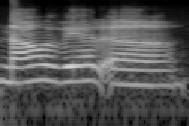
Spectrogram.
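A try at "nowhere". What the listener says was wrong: हां सिंगल ये किधर गया वो नाउ वेयर नहीं वो नो वेयर है ये नो है और ये वेयर नो वेयर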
